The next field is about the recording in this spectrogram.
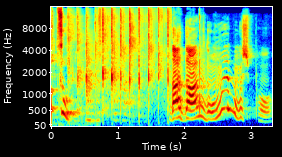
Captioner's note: seal clap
